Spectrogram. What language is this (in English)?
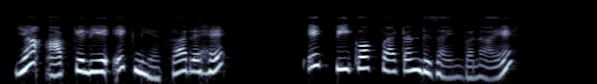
Hindi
